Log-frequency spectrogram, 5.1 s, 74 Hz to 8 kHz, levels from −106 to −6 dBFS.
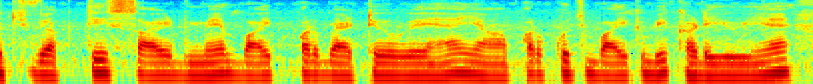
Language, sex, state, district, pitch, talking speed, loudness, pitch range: Hindi, male, Uttar Pradesh, Shamli, 125 Hz, 200 wpm, -17 LUFS, 120-130 Hz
